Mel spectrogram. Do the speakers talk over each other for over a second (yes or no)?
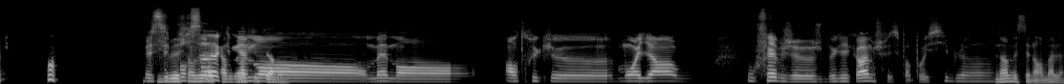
yes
